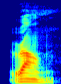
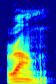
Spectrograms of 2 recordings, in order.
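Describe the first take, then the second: Both takes have the same delivery.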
